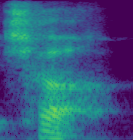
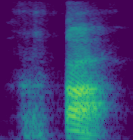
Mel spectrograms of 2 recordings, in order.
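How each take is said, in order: First: It starts with an English 'ch' sound. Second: It starts with a raspy sound from the throat. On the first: The speaker calls it wrong. "This is not cha. That's the English way of saying it" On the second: The speaker calls it right. "the proper way to say this is ha. Sound like you hawking up some spit"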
